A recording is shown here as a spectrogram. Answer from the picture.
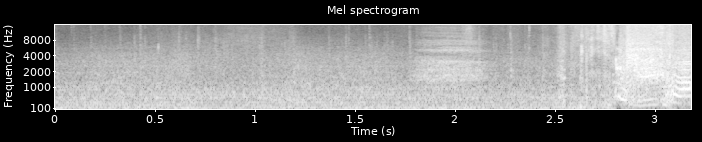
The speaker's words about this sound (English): I want to sneeze again.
